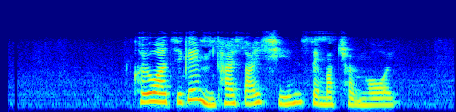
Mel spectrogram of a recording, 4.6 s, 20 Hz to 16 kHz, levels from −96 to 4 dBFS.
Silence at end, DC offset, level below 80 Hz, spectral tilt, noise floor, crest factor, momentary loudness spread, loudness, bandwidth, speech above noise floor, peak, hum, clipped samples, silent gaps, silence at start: 0.6 s; under 0.1%; -88 dBFS; -7.5 dB/octave; -63 dBFS; 20 dB; 11 LU; -29 LUFS; 6.2 kHz; 35 dB; -10 dBFS; none; under 0.1%; none; 1.35 s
